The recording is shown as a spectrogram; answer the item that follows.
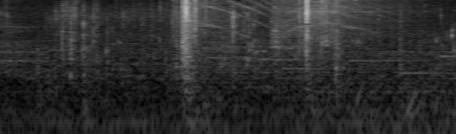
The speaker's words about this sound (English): She yanks on the gear shift, then turns the keys in the ignition.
